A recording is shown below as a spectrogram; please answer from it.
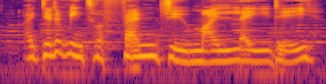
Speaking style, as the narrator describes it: he sneered

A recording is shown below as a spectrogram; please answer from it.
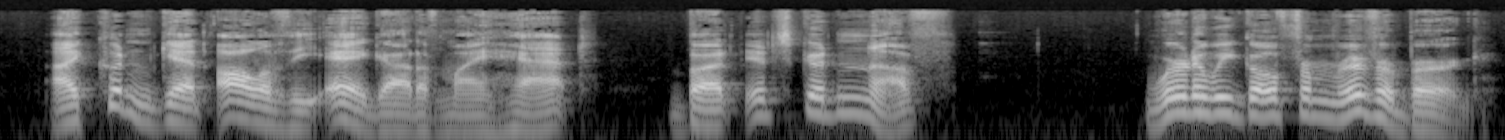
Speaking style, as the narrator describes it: Jim gave a groan of mock despair

